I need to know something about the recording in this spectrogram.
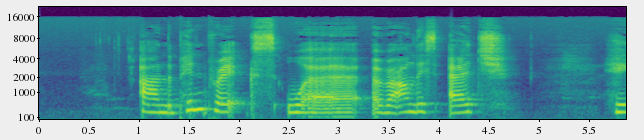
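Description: A woman speaks close by, calmly.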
